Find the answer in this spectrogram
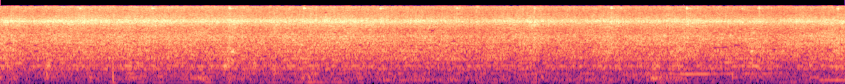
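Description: Sliced onions and ginger-garlic paste sizzling steadily in hot oil in an iron kadhai, stirred with a metal spatula.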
